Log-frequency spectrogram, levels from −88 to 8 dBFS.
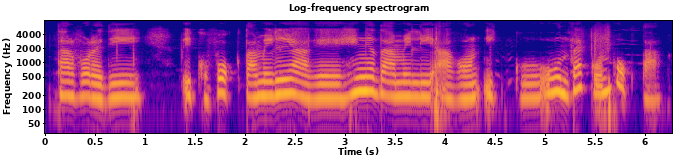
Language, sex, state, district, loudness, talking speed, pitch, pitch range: Chakma, female, Tripura, Unakoti, -14 LUFS, 125 wpm, 190 Hz, 175-215 Hz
